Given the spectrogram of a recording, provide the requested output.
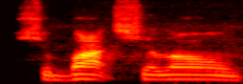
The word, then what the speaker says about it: Shabbat shalom: Shabbat shalom, sister.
